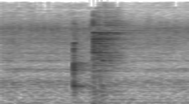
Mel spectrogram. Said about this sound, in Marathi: आता यांना छान परतून घेते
